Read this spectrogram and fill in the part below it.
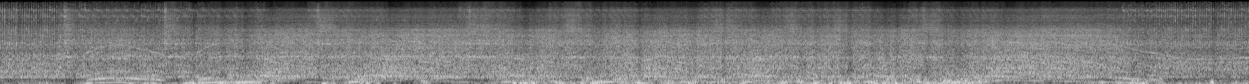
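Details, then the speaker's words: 2003 Jaguar XJ8 X308 with restricted performance mode and knock sensor A/B and bank 2 O2 sensor codes; revs from idle bog briefly on hard throttle, fine when opened slowly; owner suspects vacuum leak, unconfirmed. "You hear that little right when I right when I hit the accelerator, there's a hesitation. Yeah, there's definitely there's some kind of vacuum leak or something here."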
